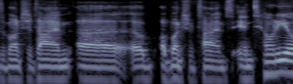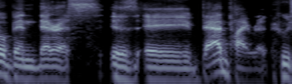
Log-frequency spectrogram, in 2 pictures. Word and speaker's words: Banderas: Banderas. You have to roll the tongue. Banderas.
